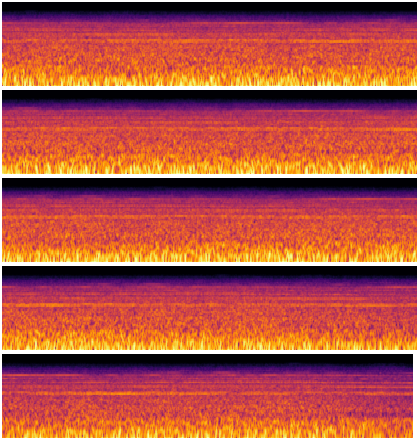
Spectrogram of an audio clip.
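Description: A jet engine roars steadily with a high whine as the jet taxis.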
